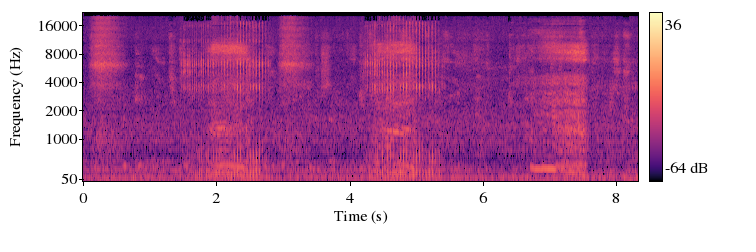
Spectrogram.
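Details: Loud, rattling snores repeating every few seconds over room noise from a sleeping flat-faced dog.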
